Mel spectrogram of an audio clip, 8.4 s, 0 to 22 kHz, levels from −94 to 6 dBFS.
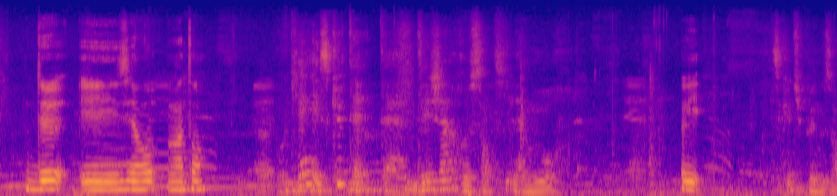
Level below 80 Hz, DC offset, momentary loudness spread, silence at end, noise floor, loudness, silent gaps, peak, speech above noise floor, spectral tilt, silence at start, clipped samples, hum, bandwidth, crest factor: -50 dBFS; under 0.1%; 24 LU; 0 s; -49 dBFS; -29 LUFS; none; -10 dBFS; 21 dB; -6 dB/octave; 0 s; under 0.1%; none; 17 kHz; 20 dB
